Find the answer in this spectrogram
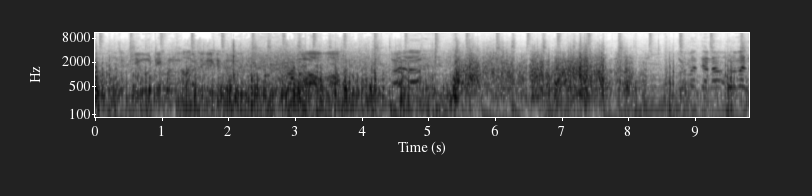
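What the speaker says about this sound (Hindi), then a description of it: "यहाँ पे इतनी तेज हवा है कि बंदा उड़ सकता है" Strong wind at Tiger Point, Lonavala, a hill viewpoint, roaring and buffeting the microphone steadily and loudly throughout, with a voice partly buried beneath it.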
